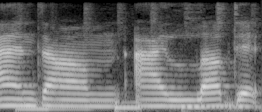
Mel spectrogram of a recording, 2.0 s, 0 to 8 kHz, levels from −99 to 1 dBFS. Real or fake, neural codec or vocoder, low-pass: real; none; 7.2 kHz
